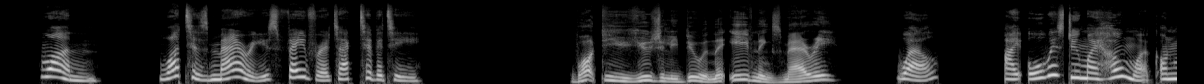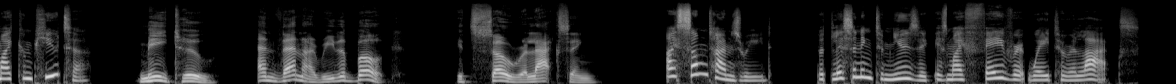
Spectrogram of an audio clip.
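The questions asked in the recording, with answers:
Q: What is Mary's favourite activity?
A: listening to music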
